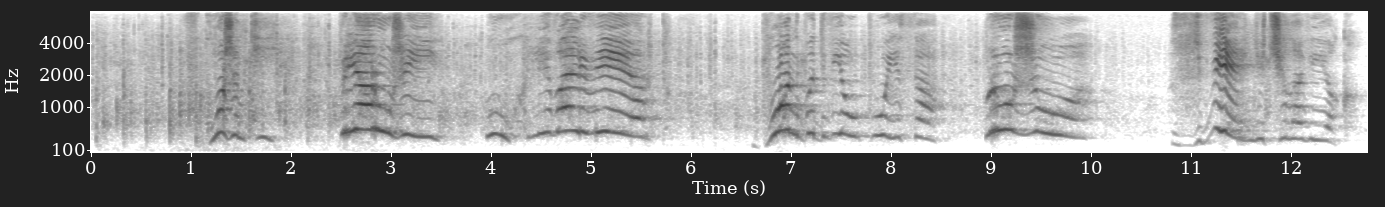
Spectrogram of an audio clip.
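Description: An actress playing an excitable, naive young courier girl in a Russian radio play, exclaiming breathlessly and full of awe. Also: very high voice, extremely slow, long pauses, heavy background noise, exaggerated voice. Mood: awestruck.

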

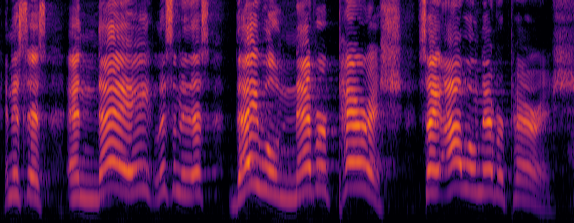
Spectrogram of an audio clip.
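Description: A middle-aged male pastor preaching a sermon in a church, leading the congregation in call-and-response with animated, forceful delivery. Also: very high-pitched, a little slow. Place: church sanctuary. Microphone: handheld or headset mic.

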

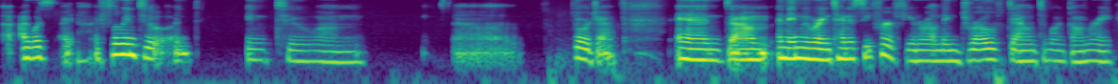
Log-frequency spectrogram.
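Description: A woman, a guest on a podcast, talking reflectively and haltingly in a casual conversation. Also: low-pitched, a little mellow. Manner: halting, reflective, many fillers and restarts.

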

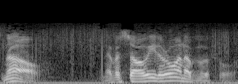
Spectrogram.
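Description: A man's voice: mid-range voice, big pitch swings, fairly quick, a bit bright, slight background noise. An actor playing a breezy, slangy male newspaper crime photographer in a 1940s radio drama. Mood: tense. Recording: dull old radio recording with music.

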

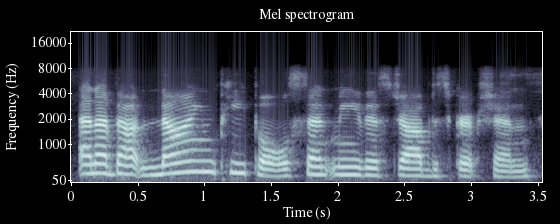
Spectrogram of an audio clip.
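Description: A woman's voice: medium pitch, lively intonation, unhurried, bright, forceful tone, highs cut off. A woman from the United States, talking casually and enthusiastically as an interview guest, rambling with frequent ums. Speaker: guest, literature lecturer.

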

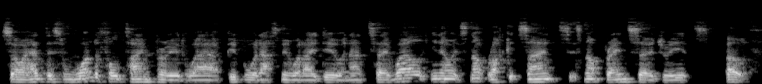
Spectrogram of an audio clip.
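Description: A man with a Manchester accent, a guest on a podcast interview, talking in a measured way with frequent fillers and restarts. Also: on the low side, mellow, slightly rough, dull audio. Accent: Manchester English. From England. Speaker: guest, company CEO.

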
